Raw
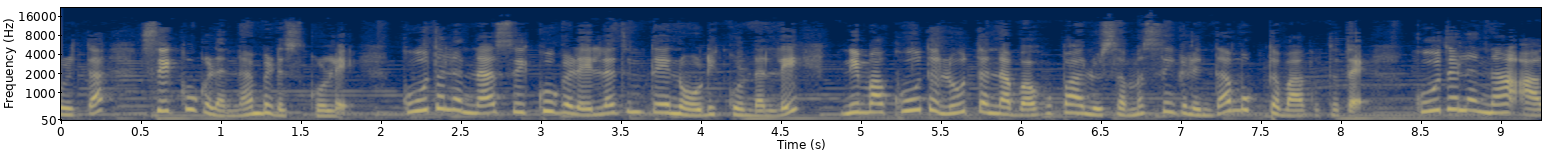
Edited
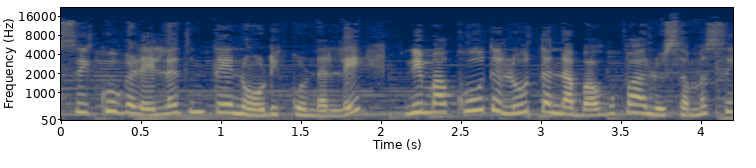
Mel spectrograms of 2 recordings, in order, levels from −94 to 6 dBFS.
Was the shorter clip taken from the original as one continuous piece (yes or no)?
yes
